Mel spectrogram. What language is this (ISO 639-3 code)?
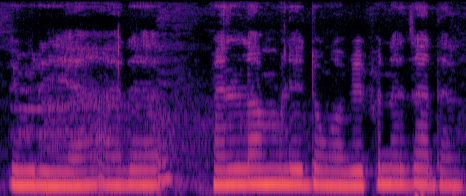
brx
